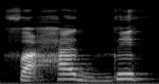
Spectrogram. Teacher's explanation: ہا کو حلق کے درمیان سے ادا کریں گے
